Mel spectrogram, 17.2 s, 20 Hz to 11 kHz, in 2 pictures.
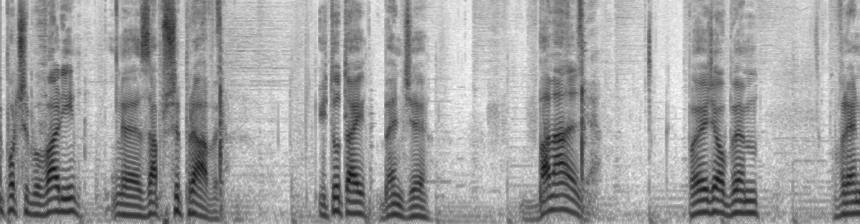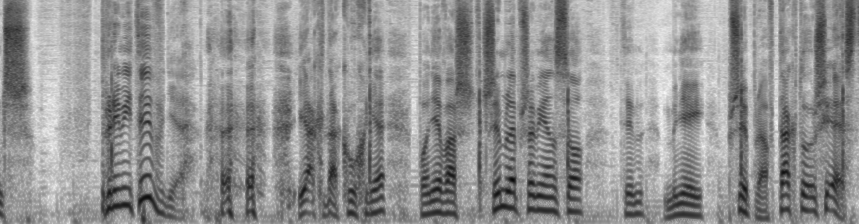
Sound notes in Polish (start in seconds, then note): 10.6 śmiech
